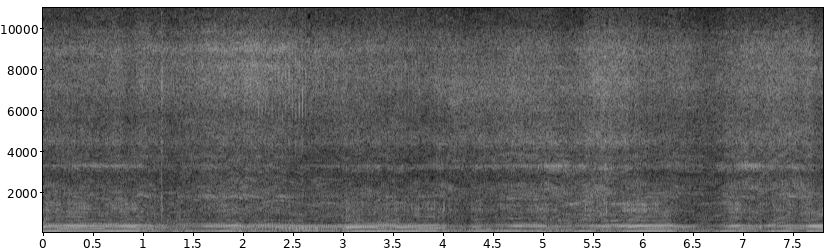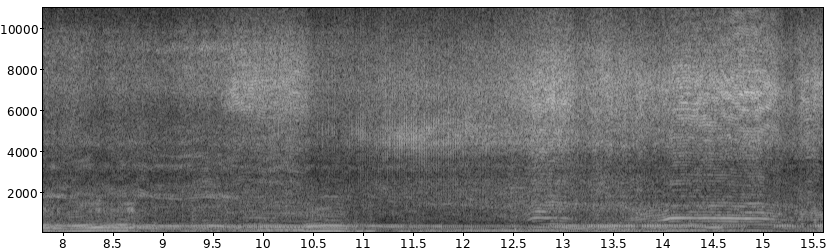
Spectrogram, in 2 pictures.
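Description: Small dirt bike engine revving up and down again and again as the throttle is opened and closed over a rough trail. A second, higher engine note comes in during the last few seconds.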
